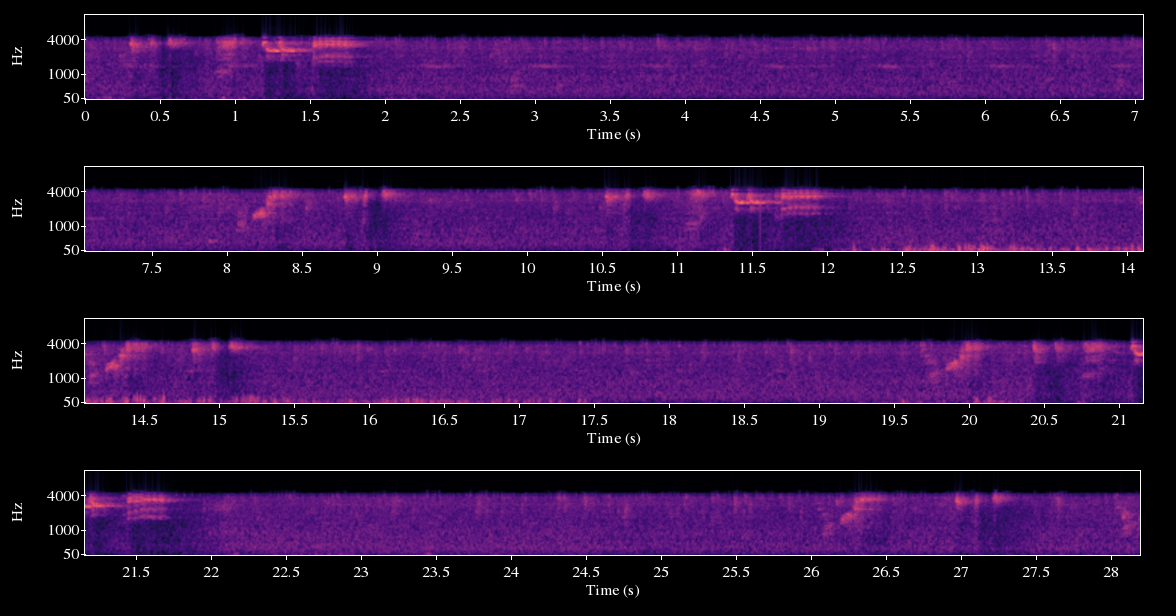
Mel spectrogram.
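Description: Bird calls in short bursts of quick rising notes, recurring every few seconds over a steady hiss of rainforest background. A low rumble sounds for a few seconds midway.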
